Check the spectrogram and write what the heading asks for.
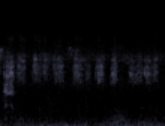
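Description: Small flock of ducks quacking faintly in a quick, even series of short calls, about five a second.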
